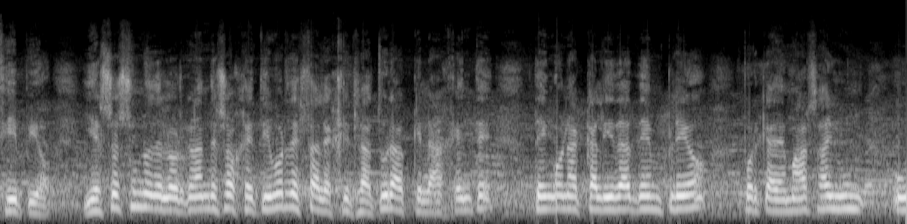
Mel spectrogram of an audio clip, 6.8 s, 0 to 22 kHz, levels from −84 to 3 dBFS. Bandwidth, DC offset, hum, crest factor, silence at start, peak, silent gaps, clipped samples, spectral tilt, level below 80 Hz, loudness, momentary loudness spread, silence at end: 10 kHz; under 0.1%; none; 12 dB; 0 s; 0 dBFS; none; under 0.1%; -6 dB/octave; -58 dBFS; -13 LUFS; 6 LU; 0 s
